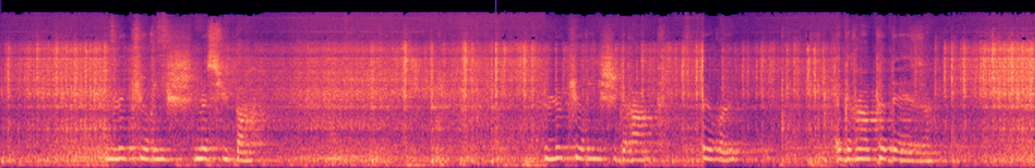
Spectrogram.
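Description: An electric guitar plays a noisy, textured drone through an amplifier.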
